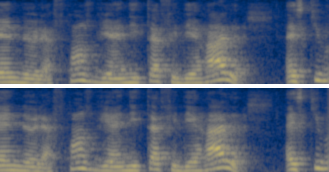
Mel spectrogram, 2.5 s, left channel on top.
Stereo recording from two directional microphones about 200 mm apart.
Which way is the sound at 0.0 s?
40° right (ahead or behind).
